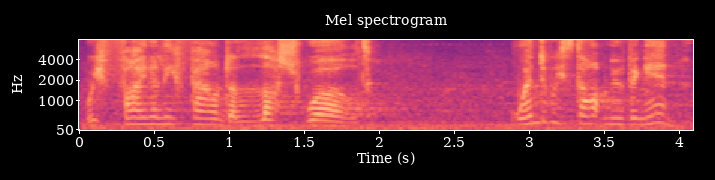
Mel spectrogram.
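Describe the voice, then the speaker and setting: A woman's voice: a little high, lively intonation, normal speed, over music, lightly acted. A woman playing a hopeful, encouraging space colonist in a video game. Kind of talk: scripted video game dialogue. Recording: reverberant, clearly noisy background.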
